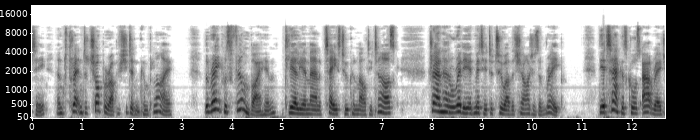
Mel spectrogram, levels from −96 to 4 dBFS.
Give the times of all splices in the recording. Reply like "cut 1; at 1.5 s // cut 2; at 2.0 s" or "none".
none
